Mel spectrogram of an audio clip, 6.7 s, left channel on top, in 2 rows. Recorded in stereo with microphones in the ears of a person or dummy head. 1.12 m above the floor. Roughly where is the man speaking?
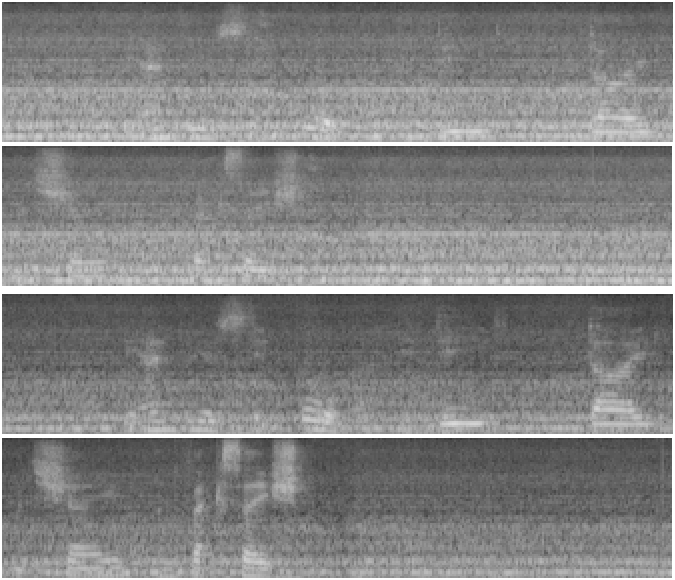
Centre.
